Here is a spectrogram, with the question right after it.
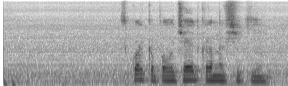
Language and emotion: Russian, neutral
